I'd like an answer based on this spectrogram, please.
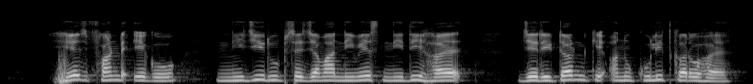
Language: Magahi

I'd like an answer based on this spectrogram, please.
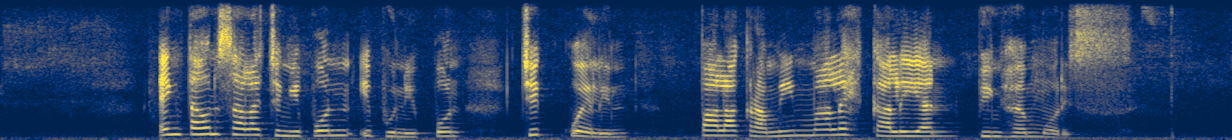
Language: Javanese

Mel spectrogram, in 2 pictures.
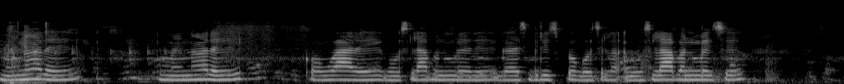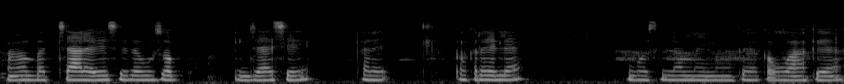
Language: Maithili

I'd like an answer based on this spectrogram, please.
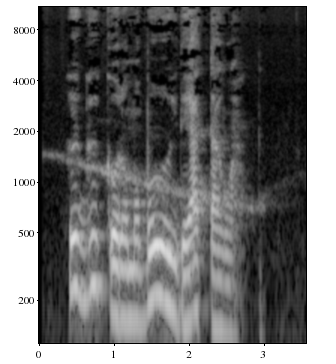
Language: Nüpode Huitoto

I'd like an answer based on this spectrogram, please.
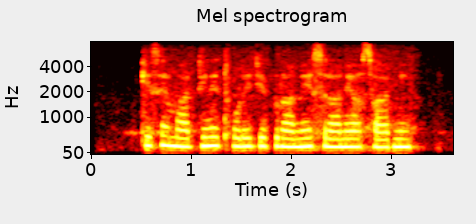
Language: Pahari-Potwari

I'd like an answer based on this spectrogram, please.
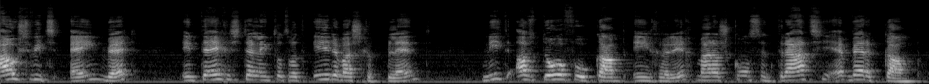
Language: Dutch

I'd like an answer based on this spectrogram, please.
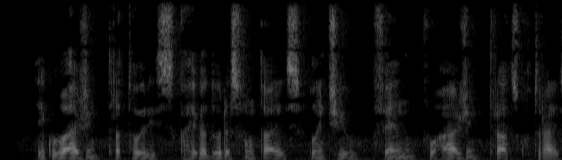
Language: Portuguese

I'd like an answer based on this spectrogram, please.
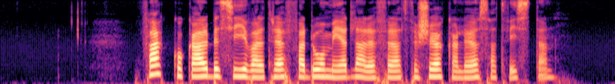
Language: Swedish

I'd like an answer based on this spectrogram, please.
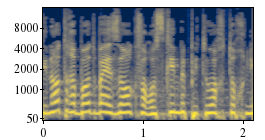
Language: Hebrew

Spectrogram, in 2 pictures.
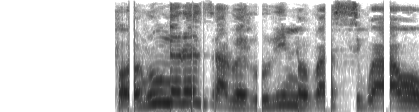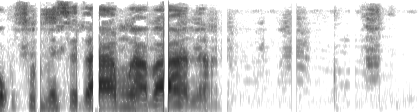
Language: Ganda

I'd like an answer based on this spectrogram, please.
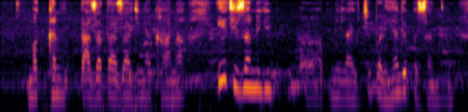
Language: Dogri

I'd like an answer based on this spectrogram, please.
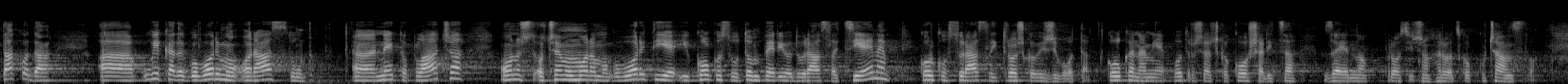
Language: Croatian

